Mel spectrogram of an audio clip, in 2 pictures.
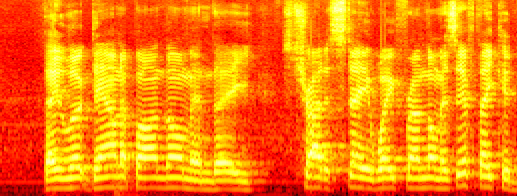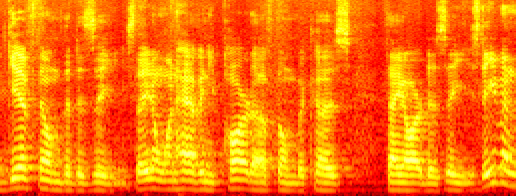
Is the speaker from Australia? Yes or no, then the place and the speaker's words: no; Tennessee, United States; growing up in East Tennessee, I didn't see a lot of that. There weren't homeless on the streets. It was a little town I lived in, and I've always lived in small towns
